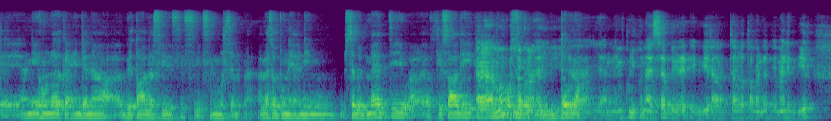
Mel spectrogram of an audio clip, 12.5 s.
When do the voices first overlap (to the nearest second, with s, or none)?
7 s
